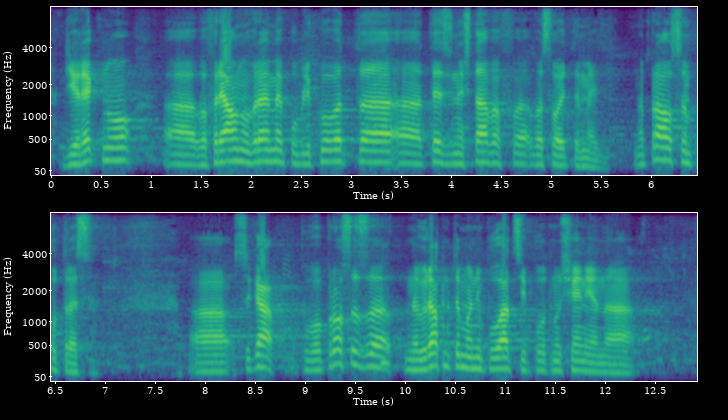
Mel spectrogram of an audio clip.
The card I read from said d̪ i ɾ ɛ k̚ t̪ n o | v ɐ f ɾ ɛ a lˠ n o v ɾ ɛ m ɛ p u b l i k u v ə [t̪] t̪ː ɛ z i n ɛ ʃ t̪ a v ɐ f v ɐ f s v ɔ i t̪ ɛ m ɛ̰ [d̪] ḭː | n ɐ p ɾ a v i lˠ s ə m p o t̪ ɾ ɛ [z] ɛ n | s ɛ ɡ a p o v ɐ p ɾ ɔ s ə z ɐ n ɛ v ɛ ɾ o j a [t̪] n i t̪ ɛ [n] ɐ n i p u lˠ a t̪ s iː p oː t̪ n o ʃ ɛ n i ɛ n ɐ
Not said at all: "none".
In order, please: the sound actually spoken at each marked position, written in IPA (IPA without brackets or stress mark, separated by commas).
t̪, d̪, s, t̪, m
